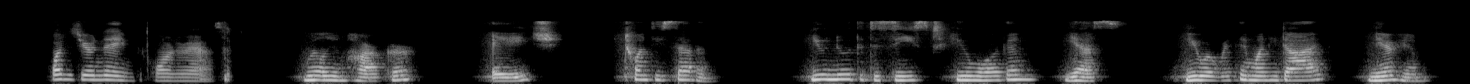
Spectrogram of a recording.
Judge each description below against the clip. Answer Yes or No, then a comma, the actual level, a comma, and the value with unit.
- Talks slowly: Yes, slow, 115 wpm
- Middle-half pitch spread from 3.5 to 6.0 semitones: No, average, 2.7 semitones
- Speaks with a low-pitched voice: No, high, 195 Hz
